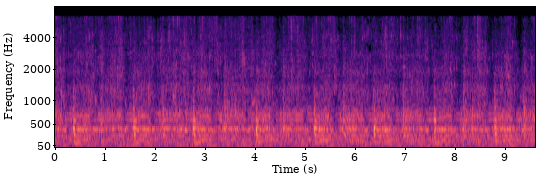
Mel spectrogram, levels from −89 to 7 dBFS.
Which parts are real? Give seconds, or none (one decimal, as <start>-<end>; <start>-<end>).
0.0-3.2; 4.3-9.6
